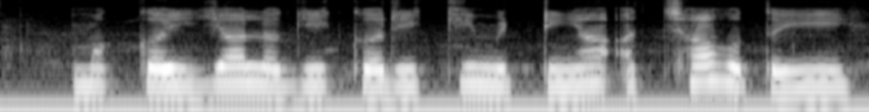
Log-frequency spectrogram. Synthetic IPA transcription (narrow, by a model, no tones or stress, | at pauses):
məkəɪjãːləɡiːkəɾiːkimɪʈːɪjãːʔətːʃʰaːɦoːt̪əiː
